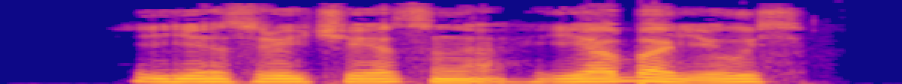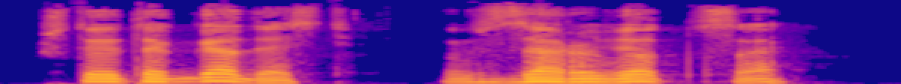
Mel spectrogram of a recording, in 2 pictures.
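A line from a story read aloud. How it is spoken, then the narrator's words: Grumbling mutter. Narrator (Russian): пробурчал Дориан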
